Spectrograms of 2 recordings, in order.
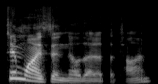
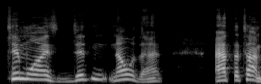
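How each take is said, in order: First: Said in the usual way. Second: High, slow, drawn-out repeat; slow high sing-song repeat; mock emphatic repeat. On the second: Shown as a demonstration. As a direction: stretch each word for effect. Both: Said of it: "repeated with emphasis".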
